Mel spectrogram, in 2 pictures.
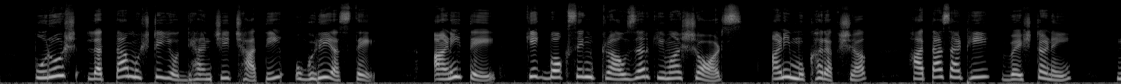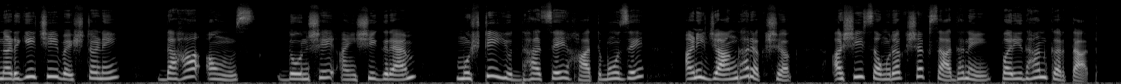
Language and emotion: Marathi, neutral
